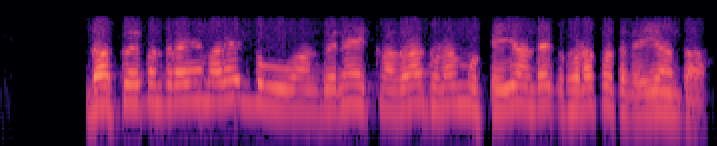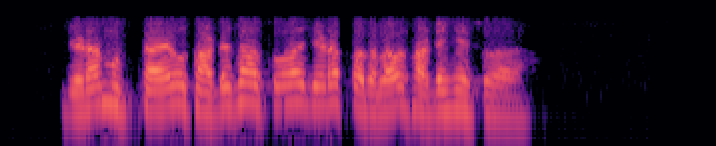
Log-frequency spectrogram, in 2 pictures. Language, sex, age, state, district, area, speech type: Dogri, male, 30-45, Jammu and Kashmir, Samba, rural, conversation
